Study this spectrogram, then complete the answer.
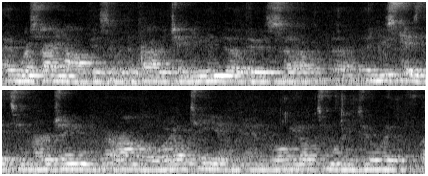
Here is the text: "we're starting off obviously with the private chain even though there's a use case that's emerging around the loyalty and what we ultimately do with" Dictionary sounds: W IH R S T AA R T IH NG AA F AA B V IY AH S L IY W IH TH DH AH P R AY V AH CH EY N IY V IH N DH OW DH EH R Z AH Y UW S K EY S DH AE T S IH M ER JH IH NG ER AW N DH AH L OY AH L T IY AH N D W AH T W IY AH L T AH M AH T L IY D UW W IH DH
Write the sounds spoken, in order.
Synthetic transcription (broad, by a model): W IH R S T AA R T IH NG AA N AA V IY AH S L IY W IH DH AH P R AY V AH CH EY N IY V IH N DH OW DH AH R Z AH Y UW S K EY S DH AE T S IH M ER JH IH NG ER AW N DH AH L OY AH L T IY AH N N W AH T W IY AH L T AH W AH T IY D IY W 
